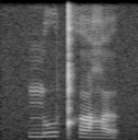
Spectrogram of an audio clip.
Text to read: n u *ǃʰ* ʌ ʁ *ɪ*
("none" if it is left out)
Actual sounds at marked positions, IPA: ǃʰ, ə

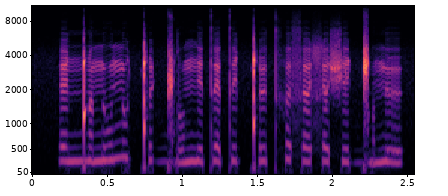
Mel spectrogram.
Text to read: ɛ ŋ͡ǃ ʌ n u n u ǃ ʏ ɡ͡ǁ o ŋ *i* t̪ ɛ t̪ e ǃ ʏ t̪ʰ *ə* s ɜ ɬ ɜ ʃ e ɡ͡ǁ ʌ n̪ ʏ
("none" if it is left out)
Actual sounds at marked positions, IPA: e, ə

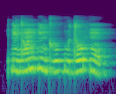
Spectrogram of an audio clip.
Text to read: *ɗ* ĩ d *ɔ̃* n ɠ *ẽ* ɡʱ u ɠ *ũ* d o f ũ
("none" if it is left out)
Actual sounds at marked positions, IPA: ɗ, õ, ĩ, u

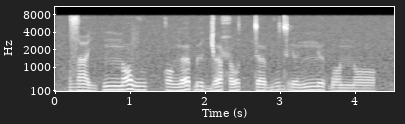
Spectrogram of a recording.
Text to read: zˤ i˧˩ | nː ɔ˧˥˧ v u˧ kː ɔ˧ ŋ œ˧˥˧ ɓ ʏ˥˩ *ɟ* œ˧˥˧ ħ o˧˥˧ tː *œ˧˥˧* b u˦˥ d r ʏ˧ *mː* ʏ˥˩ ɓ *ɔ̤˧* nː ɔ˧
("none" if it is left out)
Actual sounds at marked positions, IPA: ɟ, œ˧, nː, ɔ˧

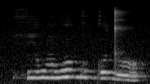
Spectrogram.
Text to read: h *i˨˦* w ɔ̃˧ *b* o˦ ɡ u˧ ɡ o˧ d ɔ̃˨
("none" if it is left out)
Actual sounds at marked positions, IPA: i˧, w

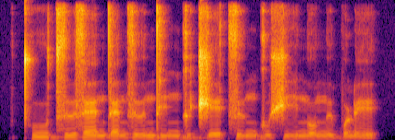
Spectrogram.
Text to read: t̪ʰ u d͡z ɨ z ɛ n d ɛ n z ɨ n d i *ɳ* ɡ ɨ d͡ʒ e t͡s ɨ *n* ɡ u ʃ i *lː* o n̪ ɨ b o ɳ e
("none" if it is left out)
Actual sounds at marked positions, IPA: ŋ, ŋ, n̪

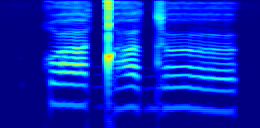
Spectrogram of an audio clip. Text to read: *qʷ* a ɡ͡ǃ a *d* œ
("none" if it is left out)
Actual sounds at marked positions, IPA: qʷ, d

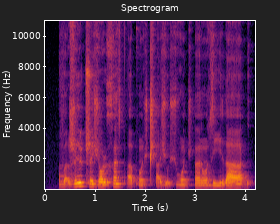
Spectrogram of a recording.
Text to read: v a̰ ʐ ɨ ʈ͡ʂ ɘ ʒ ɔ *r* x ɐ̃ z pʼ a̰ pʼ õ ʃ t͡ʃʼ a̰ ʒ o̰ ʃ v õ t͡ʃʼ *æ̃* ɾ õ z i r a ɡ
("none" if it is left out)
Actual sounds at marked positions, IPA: ɹ, ɐ̃

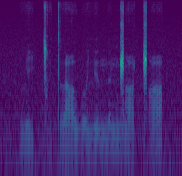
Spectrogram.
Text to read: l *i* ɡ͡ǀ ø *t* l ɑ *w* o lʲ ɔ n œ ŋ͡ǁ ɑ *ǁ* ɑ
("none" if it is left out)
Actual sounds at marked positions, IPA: i, t, w, ǁ

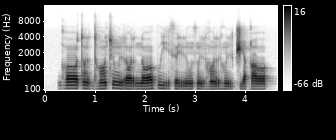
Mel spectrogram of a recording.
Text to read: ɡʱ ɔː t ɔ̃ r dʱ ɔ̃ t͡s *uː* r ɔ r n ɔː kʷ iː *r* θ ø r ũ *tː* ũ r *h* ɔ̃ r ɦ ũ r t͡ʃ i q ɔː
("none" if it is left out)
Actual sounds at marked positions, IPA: ũː, r, θ, ɦ

